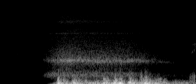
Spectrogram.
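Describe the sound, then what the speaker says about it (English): Slow, deep box breathing, with a single long breath drawn in audibly after a moment of silence, close to the mic. "like that box breathing"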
